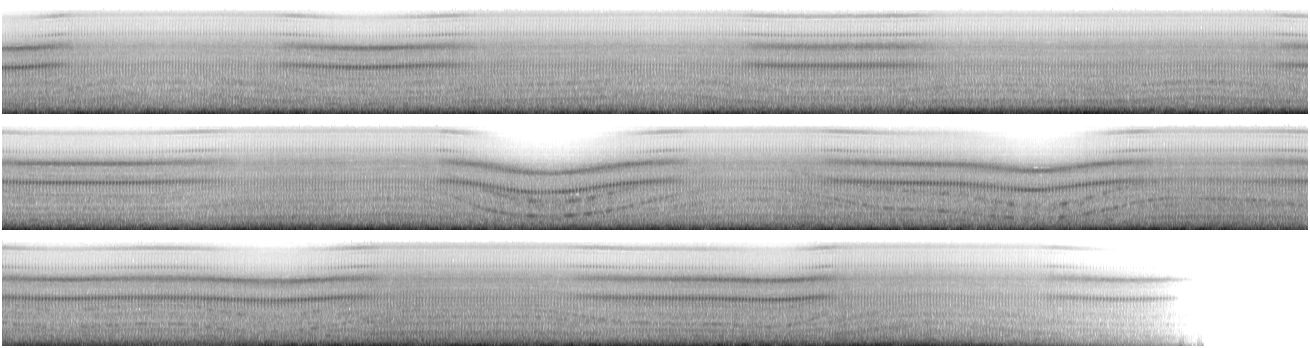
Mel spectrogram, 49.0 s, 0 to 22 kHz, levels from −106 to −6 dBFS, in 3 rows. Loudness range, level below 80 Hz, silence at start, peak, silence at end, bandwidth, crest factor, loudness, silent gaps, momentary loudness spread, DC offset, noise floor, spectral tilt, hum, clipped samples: 6 LU; -30 dBFS; 0 s; -12 dBFS; 2.65 s; 13 kHz; 18 dB; -35 LUFS; none; 7 LU; under 0.1%; under -90 dBFS; -6.5 dB/octave; none; under 0.1%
